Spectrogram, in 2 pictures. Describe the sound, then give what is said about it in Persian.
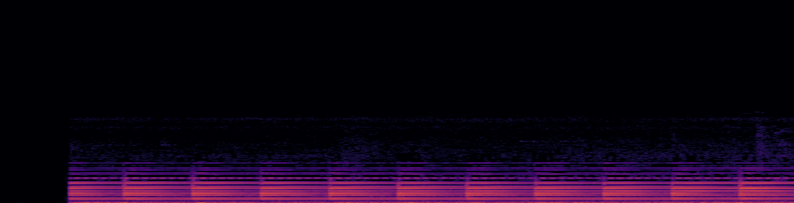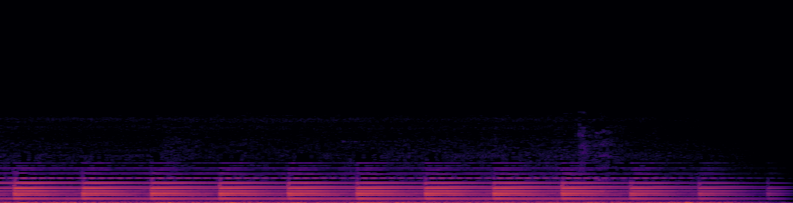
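A railway level crossing warning bell clangs in a steady, rapid repeating rhythm, loud and continuous for the whole stretch, with a low rumble of background noise beneath and no voices. “این صدای مربوط به هشدار رسیدن به تقاطع قطار هستش در زبان ژاپنی اون رو اینطور بیان میکنیم”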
